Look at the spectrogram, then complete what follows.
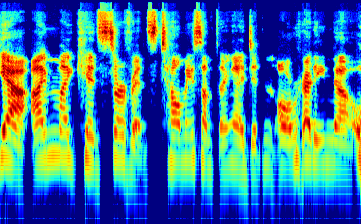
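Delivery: mock snide sarcastic tone. Imitating a parent's reply, heard in the background: imitating a sarcastic parent. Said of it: "with sarcasm in the background".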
